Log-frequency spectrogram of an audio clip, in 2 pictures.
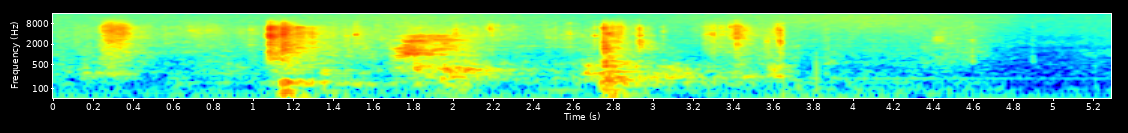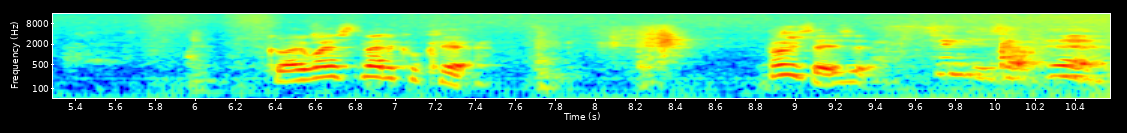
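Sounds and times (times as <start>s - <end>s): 
door pushed shut with a solid thud: 1.1s - 3.6s
speech: 6.4s - 7.6s, 8.9s - 10.5s.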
